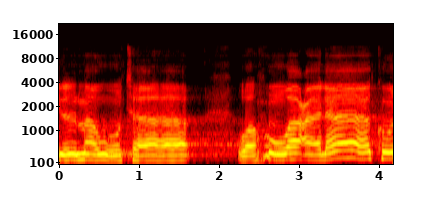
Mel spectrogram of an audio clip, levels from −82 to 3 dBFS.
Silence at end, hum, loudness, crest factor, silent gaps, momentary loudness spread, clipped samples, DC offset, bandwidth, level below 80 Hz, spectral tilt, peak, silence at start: 0 s; none; -21 LUFS; 10 dB; none; 5 LU; under 0.1%; under 0.1%; 11 kHz; -62 dBFS; -6.5 dB/octave; -12 dBFS; 0 s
